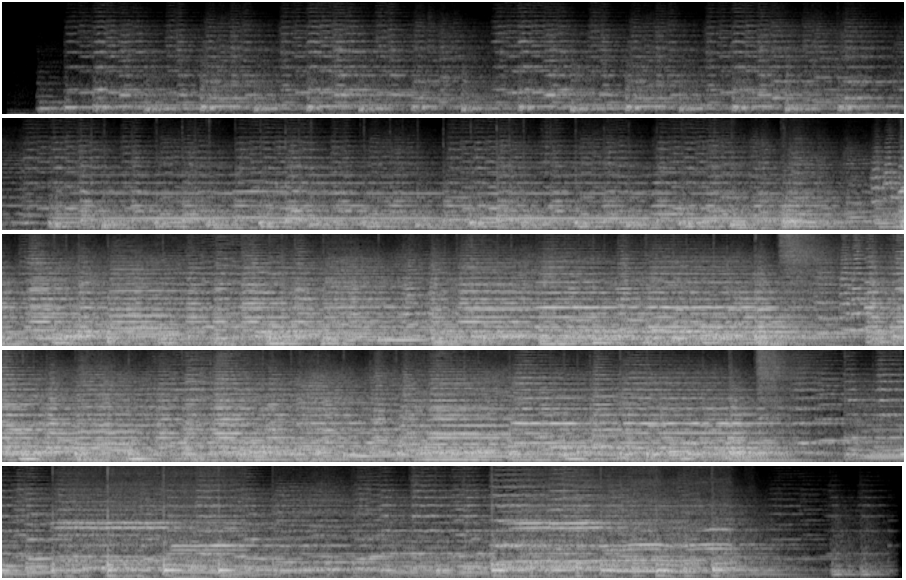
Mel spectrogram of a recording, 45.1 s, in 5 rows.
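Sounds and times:
fast symphony movement in E minor: 0.4s - 45.0s.

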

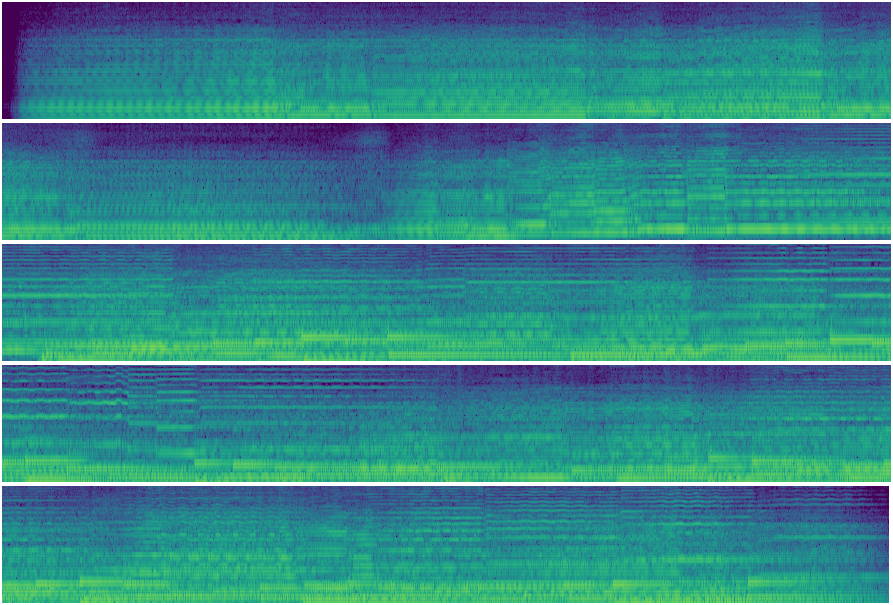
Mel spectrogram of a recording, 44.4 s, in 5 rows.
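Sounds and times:
piano: 0.0s - 44.4s
strings: 0.1s - 44.4s.

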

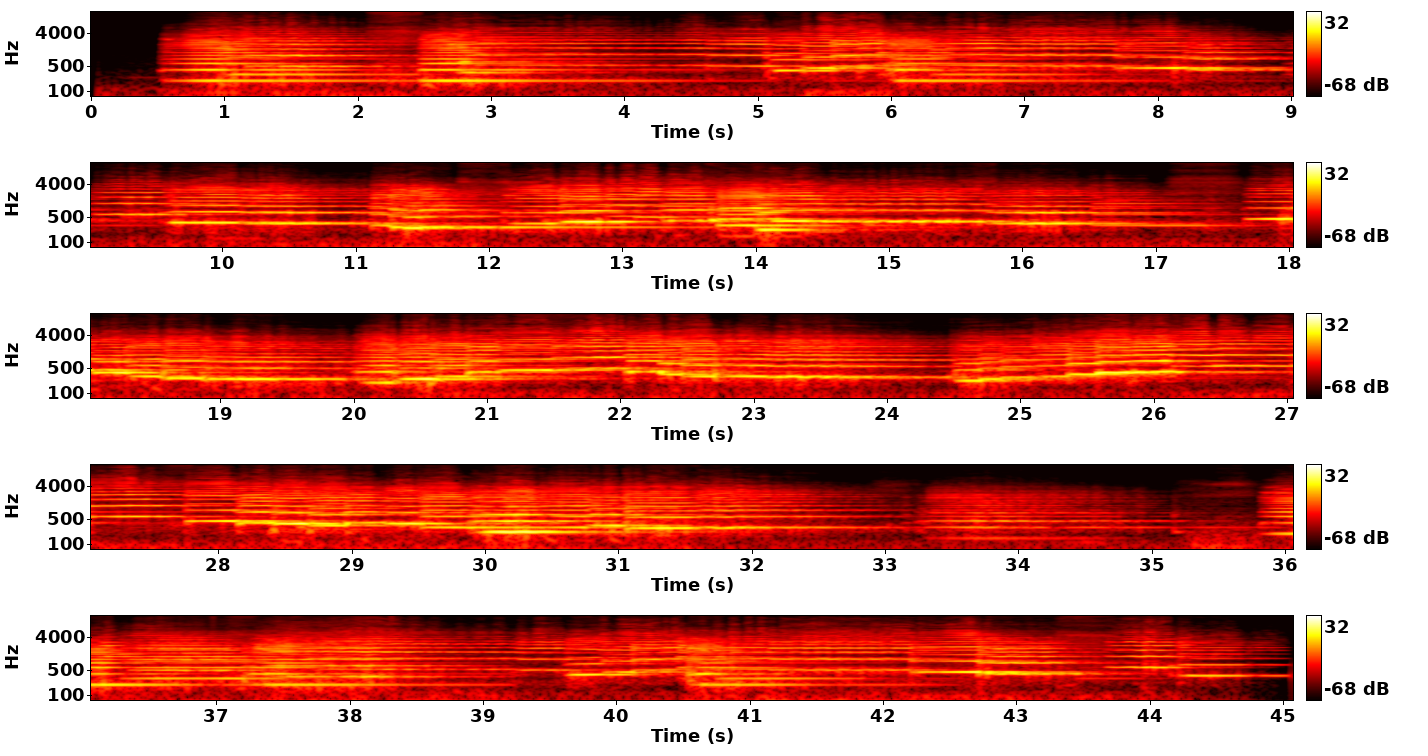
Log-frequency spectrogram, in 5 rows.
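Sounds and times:
viola transcription of a cello suite sarabande: 0.5s - 45.0s.

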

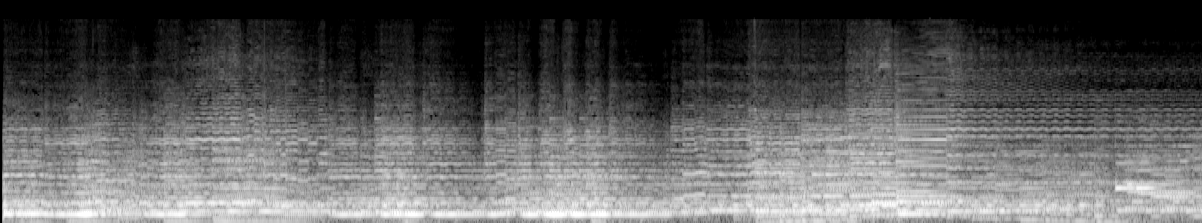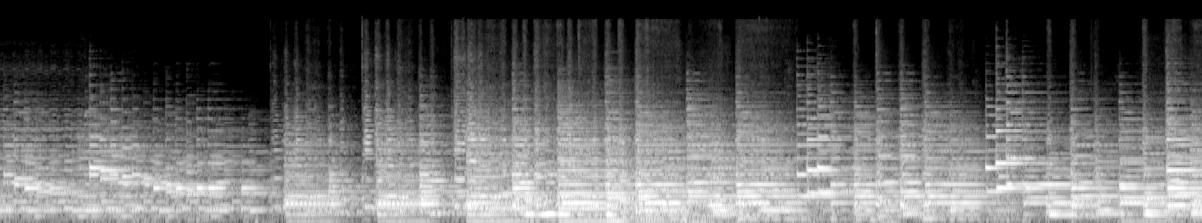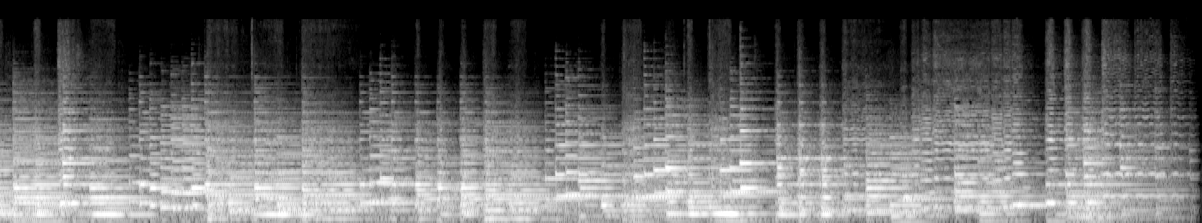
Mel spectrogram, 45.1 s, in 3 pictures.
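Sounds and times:
cello sonata in A minor: 0.0s - 45.0s.

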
